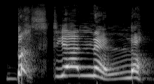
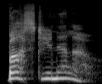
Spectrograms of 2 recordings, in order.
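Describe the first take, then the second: First: The name is said with great excitement. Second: The name is said calmly and plainly.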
